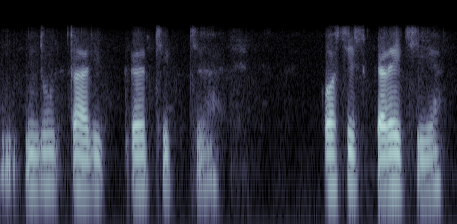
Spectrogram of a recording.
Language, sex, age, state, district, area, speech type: Maithili, male, 30-45, Bihar, Saharsa, rural, conversation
